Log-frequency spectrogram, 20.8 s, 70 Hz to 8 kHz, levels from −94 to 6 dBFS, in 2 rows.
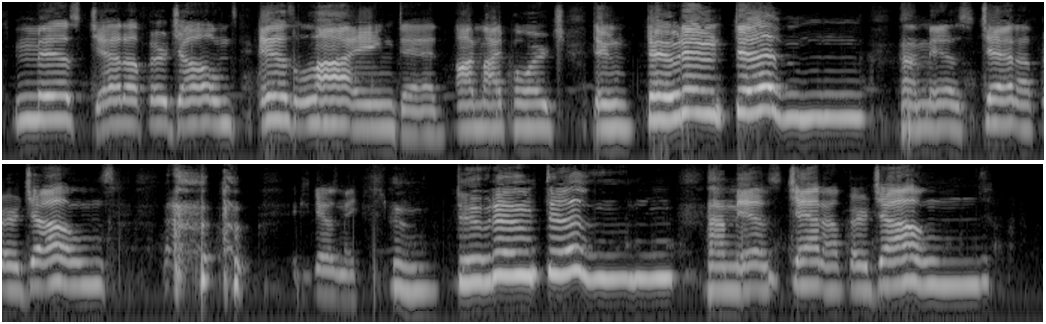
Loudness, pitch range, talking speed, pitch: -28 LUFS, 185-240 Hz, 75 wpm, 210 Hz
